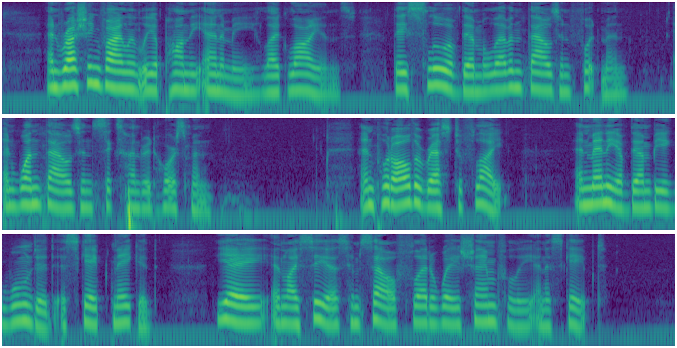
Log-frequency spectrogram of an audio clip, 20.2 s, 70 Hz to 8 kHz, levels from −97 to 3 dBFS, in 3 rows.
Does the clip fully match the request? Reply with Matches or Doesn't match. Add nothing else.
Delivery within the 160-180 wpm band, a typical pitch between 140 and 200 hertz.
Doesn't match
